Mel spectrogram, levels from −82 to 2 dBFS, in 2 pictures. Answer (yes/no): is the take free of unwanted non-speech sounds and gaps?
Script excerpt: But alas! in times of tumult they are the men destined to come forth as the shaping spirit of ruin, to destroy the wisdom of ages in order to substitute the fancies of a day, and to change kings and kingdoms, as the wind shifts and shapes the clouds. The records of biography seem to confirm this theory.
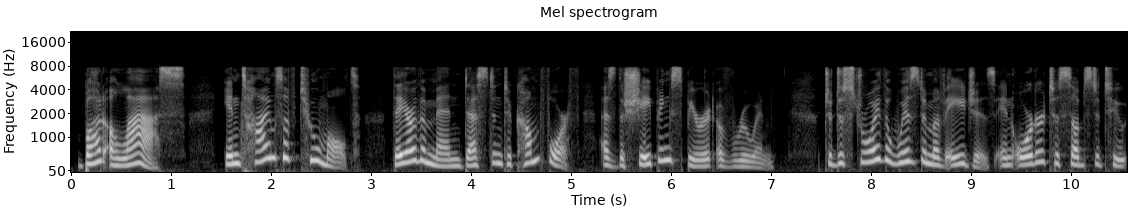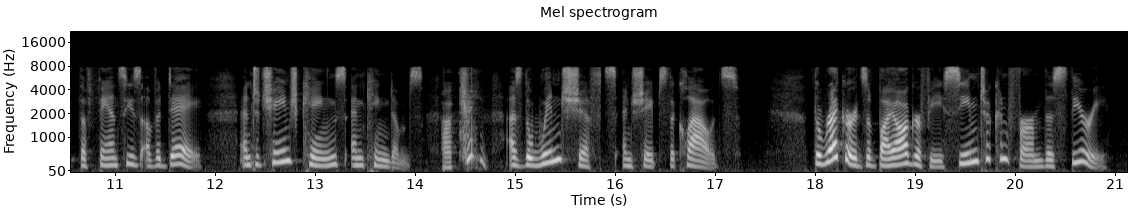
no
